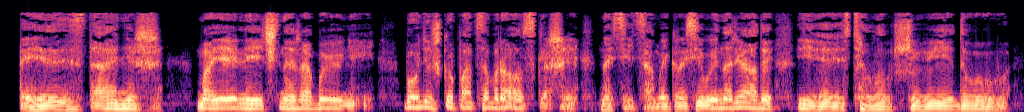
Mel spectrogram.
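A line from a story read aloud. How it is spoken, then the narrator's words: Passionate growl. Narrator (Russian): рычал ордынец, страстно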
